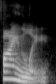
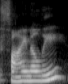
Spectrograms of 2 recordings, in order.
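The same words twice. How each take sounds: First: The word is said with two syllables. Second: The word is said with three syllables. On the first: "many native speakers end up saying this with two" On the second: "You could say finally, three syllables"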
